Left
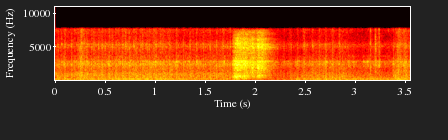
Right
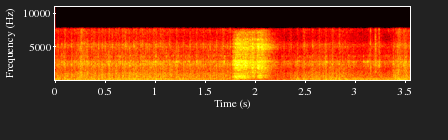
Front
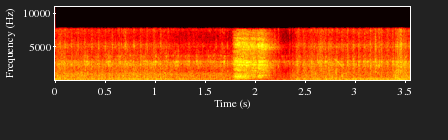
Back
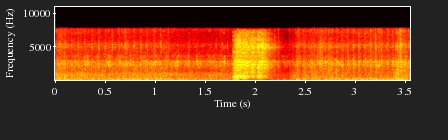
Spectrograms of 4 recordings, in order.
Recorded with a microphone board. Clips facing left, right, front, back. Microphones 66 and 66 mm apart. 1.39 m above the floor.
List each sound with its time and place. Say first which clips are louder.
1.8 s cutlery clinking: left 1 dB, back 4 dB; 160° left, 1.3 m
